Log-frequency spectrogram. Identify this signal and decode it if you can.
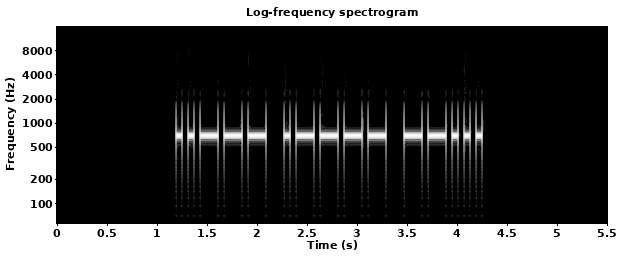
Morse code, heard as a keyed tone, about 20 wpm, 700 Hz. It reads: 217
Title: Numbers - 3-Digit 20wpm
